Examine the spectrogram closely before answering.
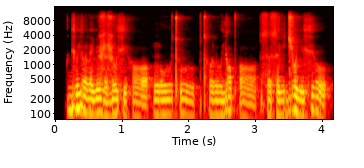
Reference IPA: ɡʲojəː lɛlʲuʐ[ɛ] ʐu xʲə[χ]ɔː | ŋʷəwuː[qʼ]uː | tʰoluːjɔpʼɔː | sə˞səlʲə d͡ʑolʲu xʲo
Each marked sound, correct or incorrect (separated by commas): correct, incorrect, incorrect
